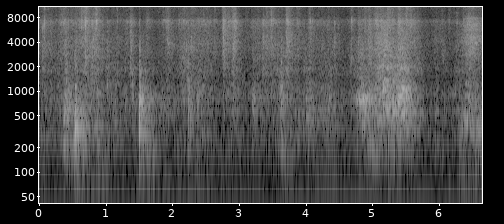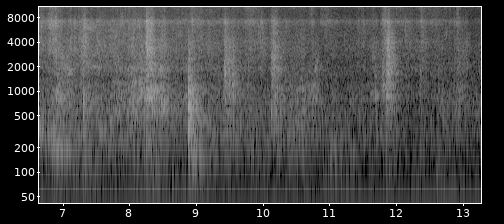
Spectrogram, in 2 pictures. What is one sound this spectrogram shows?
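A young woman speaks quietly through a microphone.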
